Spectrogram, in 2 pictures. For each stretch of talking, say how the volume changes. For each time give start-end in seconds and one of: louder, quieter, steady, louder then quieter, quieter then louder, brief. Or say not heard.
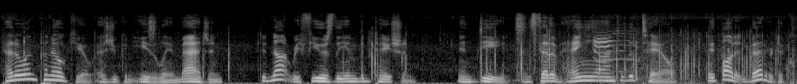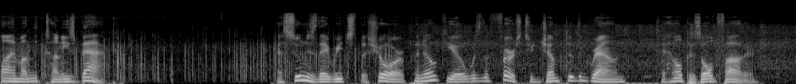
0.0-9.2 steady
10.7-15.6 steady.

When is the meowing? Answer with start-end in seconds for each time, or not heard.
5.2-6.5.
